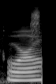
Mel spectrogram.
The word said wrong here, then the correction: aural: Say it right. – Oral. – Not, no. Aural. – Aural. – You're making it worse. – You're very aural. – That's better. Thank you.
